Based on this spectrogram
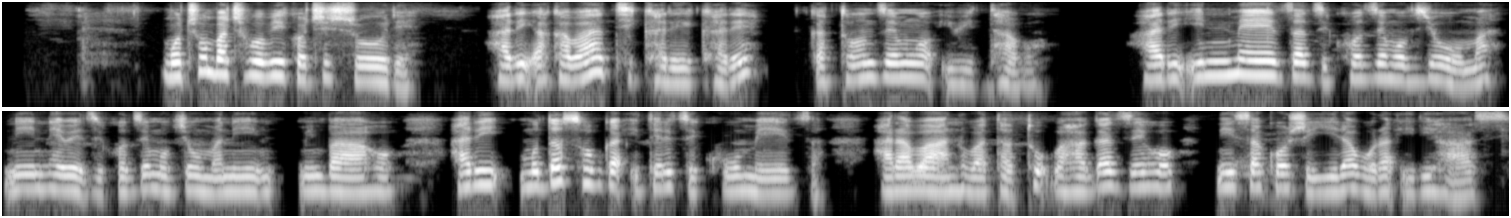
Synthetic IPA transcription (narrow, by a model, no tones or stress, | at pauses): mut͡ʃuːmbat͡ʃuβuβiːko̞t͡ʃiʃuːɾe̞ | haɾiʔakaβatʰikʰaɾe̞kʰaɾe̞ | ɡ̥atoːnze̞mŋo̞ʔiβitʰaβo̞ | haɾiʔime̞ːzazikʰo̞ze̞muvjuːmaniːn̥he̞βe̞zikʰo̞ze̞muvjuːmanimbaːɦo̞haɾimudaso̞bɡaʔite̞ɾe̞t͡se̞kʰume̞ːzahaɾaβaːn̥huβatatuβaɦaɡaze̞ɦo̞nisako̞ʃijiɾaβuɾaʔiɾiɦaːsi̥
